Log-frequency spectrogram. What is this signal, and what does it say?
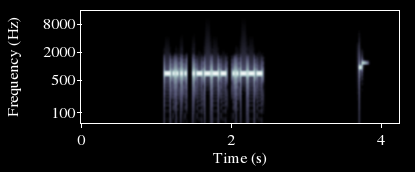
Morse code, heard as a keyed tone, about 44 wpm, 700 Hz. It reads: 612
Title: Numbers - 3-Digit 45wpm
